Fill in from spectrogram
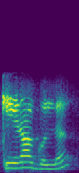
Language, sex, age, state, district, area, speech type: Sindhi, female, 18-30, Maharashtra, Thane, urban, conversation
